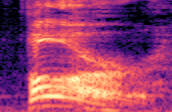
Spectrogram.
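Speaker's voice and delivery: "Far" loud and high with a long hard R; extra R. Shown as a demonstration. Showing off the extra R in fire, "Far" loud with heavy R. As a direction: belt out "Far" for fire, growing the R. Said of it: "I did them extra R's".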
